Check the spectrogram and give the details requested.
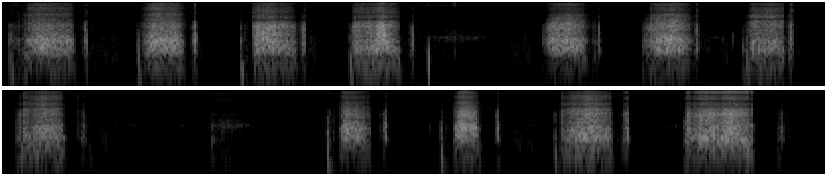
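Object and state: Marker scribbling on Kent paper.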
